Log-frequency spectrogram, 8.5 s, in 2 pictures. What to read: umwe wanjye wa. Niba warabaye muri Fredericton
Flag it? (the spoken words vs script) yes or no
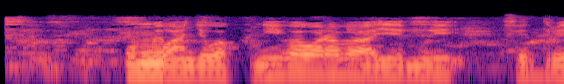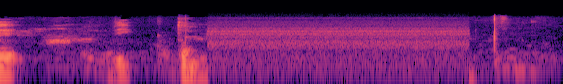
no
